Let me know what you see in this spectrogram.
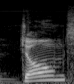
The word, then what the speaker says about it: domed: it's called the Domed Stadium, not the Doomed Stadium, it's domed.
